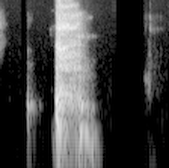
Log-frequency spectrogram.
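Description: A woman clears her throat once, a short rough burst lasting about half a second.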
